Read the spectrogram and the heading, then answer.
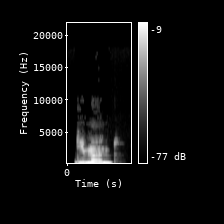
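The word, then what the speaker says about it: Demant: Ransomware, euh, on a quelques chiffres, euh, concernant, Dement, qui est, je vois comment ça se prononce, Demand,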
